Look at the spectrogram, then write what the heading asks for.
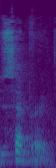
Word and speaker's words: separate: How many syllables in the verb? Separate. Yes, 3. And an adjective? 2.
